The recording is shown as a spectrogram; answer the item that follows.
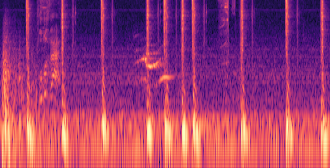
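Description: Cat meowing in the video game Robocop: Rogue City, several short meows spread across the scene amid repeated thuds or footsteps and a low ambient hum, with some voice activity mixed in.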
